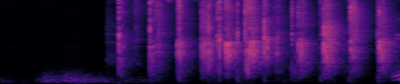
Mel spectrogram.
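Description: Several people clapping by hand, starting about a second in and quickly building to loud, steady applause.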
